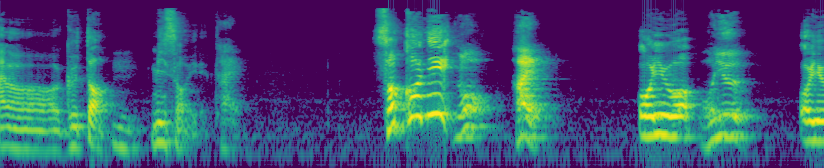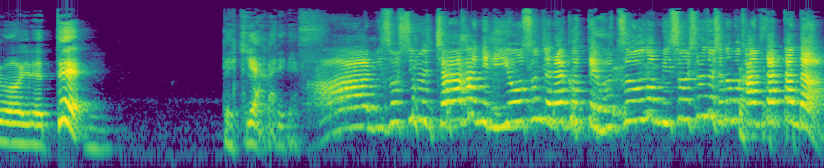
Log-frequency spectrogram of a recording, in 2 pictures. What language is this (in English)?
Japanese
